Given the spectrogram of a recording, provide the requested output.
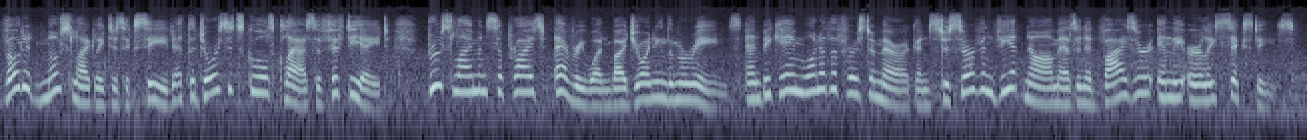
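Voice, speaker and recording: Actress as a lively-pitched female news correspondent. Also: close to an everyday voice. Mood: serious, informative. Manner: formal, measured newsreader delivery. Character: serious female TV news correspondent narrating a background report. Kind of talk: scripted news narration in a TV drama. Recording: slightly noisy 1980s TV broadcast.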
